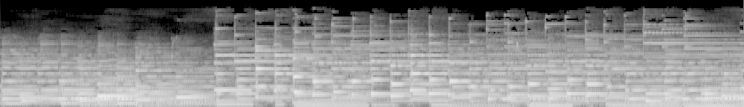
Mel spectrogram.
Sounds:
Jingle

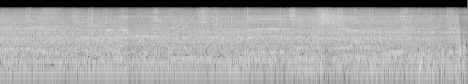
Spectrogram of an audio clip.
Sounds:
Vehicle

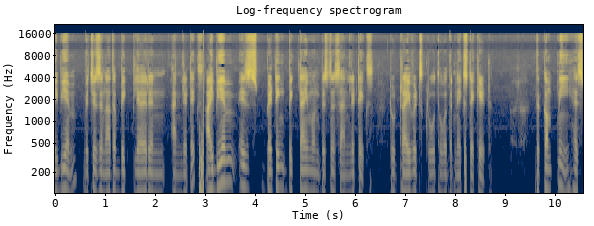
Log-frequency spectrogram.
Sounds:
Speech

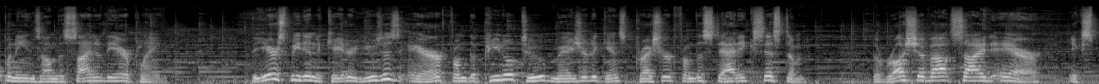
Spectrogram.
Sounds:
Music, Speech

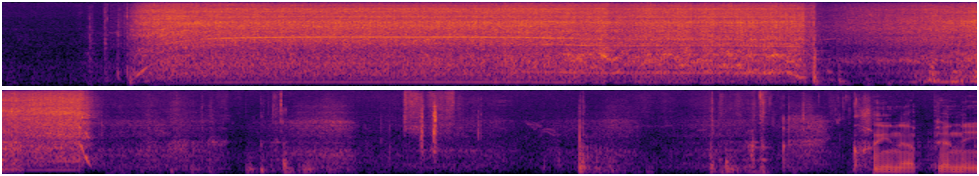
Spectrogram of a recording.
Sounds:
Speech

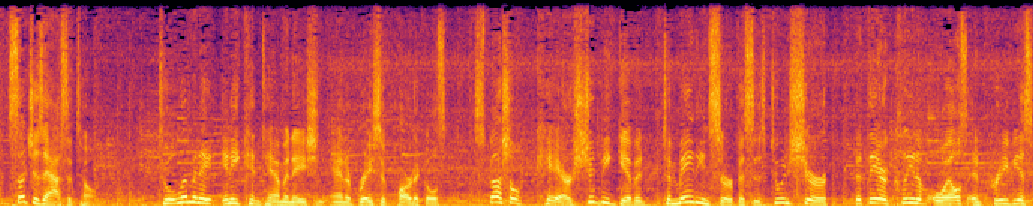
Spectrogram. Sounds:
Music, Speech

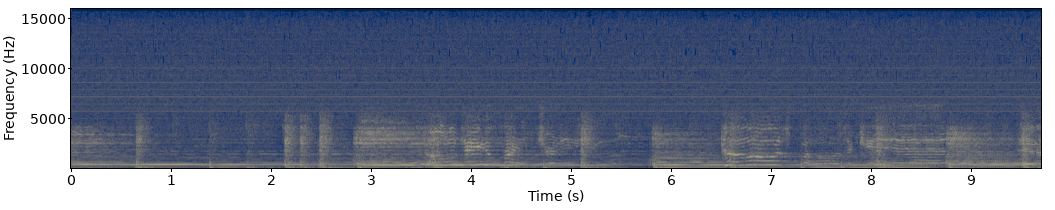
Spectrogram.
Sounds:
Music

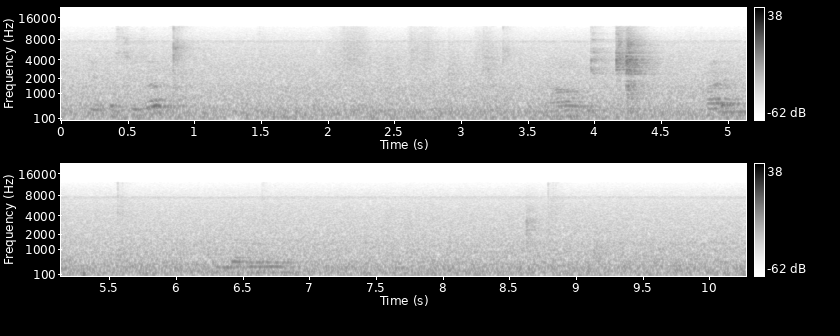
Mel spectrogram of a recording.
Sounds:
Speech

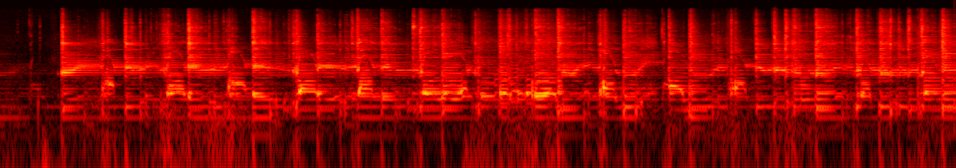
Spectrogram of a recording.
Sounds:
Musical instrument, Music, Bowed string instrument

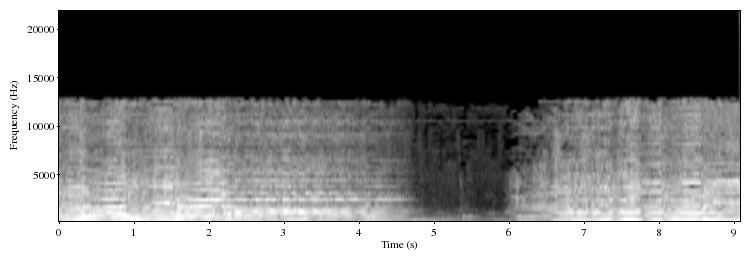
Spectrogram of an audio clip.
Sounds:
Music, Violin, Musical instrument

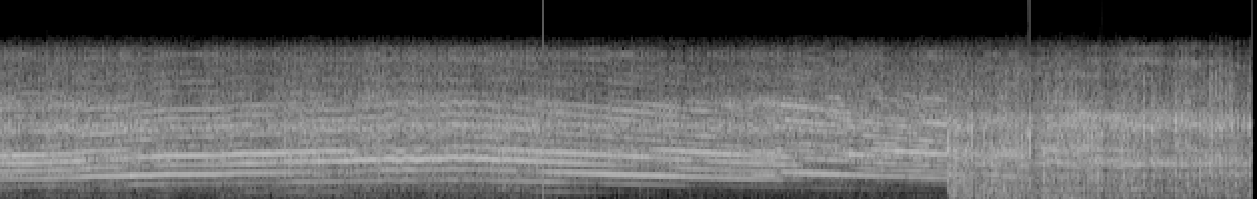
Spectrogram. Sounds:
Fire engine

